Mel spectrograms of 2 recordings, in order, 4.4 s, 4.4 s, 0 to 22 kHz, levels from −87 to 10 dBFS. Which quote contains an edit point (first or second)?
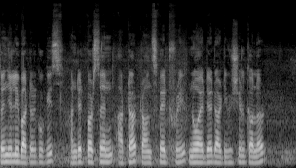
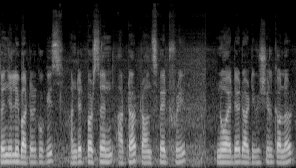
first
